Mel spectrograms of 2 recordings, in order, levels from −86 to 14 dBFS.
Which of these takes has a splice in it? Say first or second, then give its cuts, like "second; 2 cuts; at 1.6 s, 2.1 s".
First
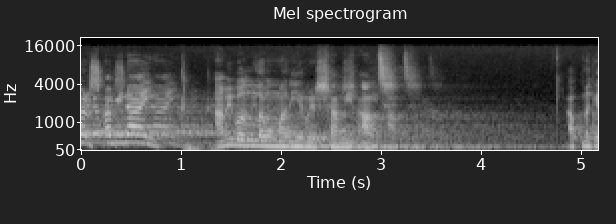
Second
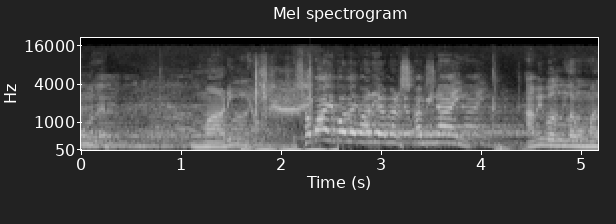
second; 1 cut; at 2.1 s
